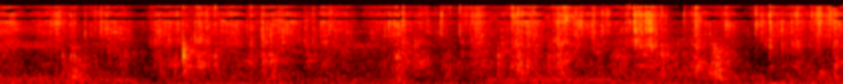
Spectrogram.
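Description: Faint scattered crackling and small ticks of hands pressing and handling Playfoam beaded modelling foam and small plastic toy figures.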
